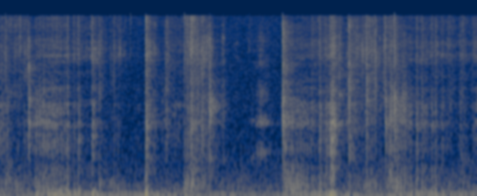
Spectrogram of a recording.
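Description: A blade scrapes thick flakes off the edge of a solid oval pink bar of soap held in the hand. It makes a run of short, dry, crinkly rasps and crisp clicks with bright edges, some sharper cuts standing out. Each stroke ends quickly with almost no ring.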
